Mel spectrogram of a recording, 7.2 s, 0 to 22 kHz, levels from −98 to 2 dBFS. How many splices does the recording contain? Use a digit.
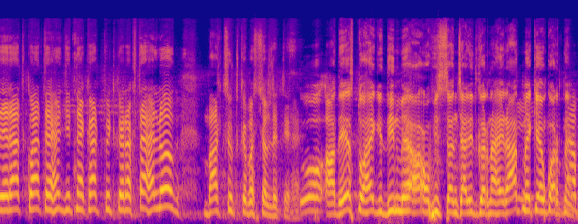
0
